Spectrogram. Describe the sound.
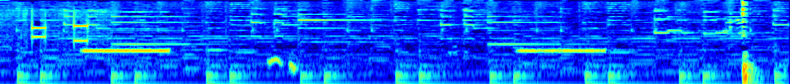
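Telephone keypad tones sound as a number is dialed: a series of electronic beeps of differing pitch, some short and a couple held longer, over a busy background.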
